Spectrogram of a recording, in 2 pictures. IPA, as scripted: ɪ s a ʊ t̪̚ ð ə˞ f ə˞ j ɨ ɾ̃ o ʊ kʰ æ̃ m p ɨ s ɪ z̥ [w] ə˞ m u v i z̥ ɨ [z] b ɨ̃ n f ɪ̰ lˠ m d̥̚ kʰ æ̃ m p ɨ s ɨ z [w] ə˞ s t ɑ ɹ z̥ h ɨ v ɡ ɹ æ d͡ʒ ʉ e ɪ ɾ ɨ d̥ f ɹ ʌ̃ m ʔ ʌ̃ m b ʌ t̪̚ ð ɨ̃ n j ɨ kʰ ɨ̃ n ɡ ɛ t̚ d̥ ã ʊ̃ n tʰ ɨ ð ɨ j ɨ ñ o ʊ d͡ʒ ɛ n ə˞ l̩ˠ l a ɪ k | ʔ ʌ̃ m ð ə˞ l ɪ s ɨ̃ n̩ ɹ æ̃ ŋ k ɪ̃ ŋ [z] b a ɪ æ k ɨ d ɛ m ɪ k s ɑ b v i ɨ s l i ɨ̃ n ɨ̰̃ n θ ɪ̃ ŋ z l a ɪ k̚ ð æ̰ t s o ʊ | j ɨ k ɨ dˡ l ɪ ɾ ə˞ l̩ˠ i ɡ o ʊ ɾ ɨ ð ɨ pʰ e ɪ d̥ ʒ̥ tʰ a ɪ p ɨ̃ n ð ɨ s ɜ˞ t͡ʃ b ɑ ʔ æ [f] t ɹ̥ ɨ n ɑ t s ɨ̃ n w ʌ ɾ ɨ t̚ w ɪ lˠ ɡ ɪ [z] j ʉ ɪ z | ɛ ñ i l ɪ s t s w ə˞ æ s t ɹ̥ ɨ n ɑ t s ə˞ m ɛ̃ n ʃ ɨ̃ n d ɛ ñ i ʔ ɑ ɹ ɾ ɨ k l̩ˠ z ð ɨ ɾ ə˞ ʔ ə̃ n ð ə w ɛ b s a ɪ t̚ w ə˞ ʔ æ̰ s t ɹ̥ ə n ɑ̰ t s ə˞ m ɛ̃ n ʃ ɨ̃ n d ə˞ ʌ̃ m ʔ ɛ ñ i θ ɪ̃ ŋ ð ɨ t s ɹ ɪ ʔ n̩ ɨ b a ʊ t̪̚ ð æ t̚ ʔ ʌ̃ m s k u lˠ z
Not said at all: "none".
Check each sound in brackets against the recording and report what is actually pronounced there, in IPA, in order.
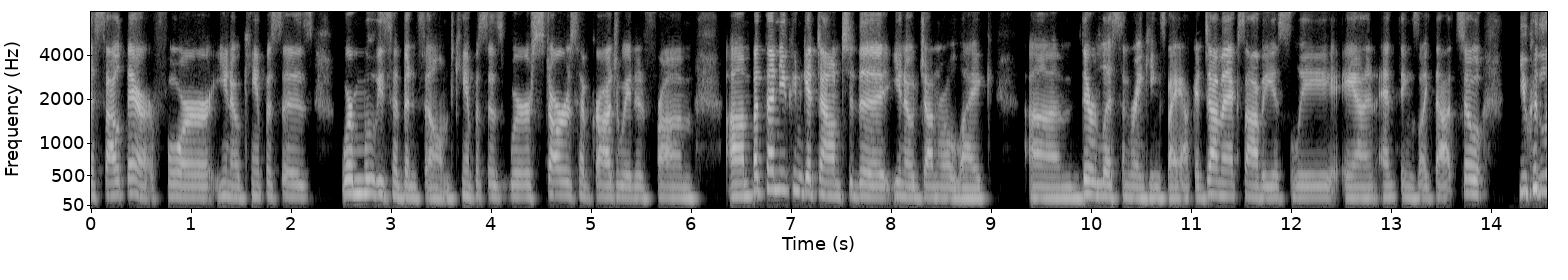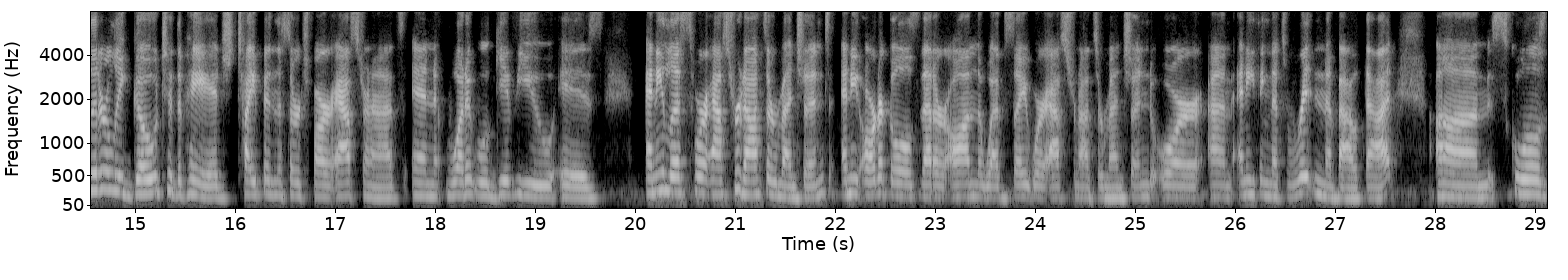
w, v, w, z, s, v

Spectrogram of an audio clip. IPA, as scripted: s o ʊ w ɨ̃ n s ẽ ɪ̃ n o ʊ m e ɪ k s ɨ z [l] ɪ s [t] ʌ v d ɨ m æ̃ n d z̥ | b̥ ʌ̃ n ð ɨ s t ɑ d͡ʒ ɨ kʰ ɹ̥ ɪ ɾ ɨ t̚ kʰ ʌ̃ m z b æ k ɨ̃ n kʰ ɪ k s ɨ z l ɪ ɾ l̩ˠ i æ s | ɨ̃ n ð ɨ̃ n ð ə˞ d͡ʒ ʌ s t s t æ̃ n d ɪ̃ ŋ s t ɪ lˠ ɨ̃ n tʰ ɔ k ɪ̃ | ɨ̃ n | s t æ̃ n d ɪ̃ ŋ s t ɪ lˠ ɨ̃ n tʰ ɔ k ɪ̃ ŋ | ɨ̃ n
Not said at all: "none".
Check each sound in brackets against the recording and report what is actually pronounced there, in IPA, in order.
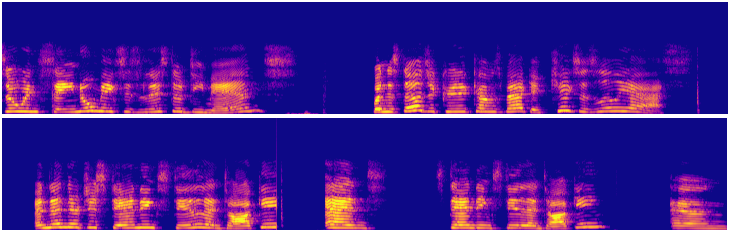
l, t

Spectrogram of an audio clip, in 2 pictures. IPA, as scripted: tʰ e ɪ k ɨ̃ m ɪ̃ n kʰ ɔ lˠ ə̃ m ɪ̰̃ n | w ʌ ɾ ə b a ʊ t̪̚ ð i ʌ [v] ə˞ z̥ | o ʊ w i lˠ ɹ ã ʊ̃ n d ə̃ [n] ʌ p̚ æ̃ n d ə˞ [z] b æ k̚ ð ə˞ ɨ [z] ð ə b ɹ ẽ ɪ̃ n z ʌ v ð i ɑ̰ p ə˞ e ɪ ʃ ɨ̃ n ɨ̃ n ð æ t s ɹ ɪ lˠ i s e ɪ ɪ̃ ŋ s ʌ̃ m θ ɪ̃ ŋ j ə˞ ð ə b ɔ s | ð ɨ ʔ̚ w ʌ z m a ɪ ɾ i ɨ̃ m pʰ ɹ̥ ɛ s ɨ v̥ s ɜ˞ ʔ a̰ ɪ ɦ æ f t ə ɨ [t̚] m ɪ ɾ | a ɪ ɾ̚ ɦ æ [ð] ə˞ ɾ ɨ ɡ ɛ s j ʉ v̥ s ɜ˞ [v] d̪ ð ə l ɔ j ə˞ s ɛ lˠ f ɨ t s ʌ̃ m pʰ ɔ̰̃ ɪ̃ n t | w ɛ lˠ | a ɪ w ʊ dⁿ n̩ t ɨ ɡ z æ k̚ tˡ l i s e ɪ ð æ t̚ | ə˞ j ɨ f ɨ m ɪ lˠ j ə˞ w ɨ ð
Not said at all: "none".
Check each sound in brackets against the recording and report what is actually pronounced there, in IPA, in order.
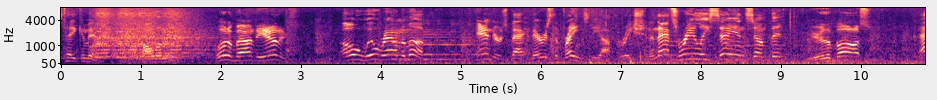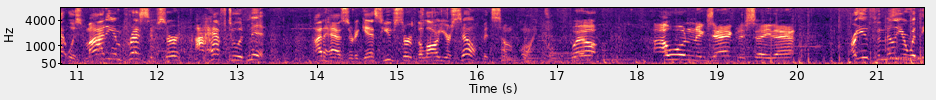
ð, m, z, z, d̚, z, v

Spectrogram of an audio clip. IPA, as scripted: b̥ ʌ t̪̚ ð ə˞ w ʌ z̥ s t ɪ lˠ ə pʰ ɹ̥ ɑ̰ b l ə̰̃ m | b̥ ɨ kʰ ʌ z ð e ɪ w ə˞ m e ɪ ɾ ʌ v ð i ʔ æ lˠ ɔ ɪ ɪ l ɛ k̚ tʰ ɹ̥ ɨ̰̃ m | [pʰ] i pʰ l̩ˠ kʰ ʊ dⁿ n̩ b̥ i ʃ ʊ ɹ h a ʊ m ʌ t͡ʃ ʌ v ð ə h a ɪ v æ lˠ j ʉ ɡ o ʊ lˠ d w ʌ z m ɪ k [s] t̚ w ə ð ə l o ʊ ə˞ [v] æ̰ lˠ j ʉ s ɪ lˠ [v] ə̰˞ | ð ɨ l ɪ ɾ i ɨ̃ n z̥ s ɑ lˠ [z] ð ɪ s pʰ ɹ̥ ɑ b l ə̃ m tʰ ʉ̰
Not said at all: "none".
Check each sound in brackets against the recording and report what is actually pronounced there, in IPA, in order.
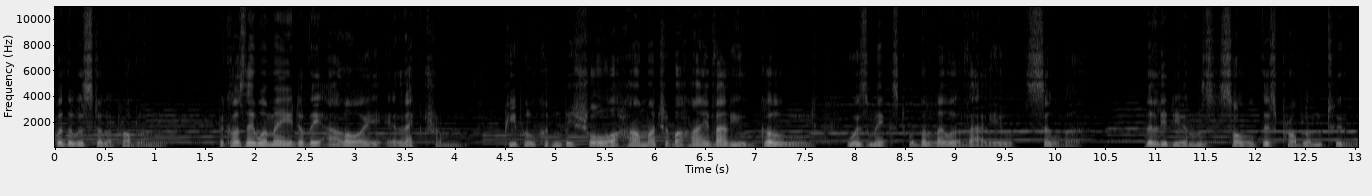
pʰ, s, v, v, v

